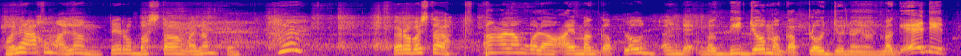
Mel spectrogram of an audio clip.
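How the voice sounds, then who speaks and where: A woman's voice: medium pitch, lively intonation, normal speed, music in the background, rough recording. A woman chatting playfully as she comments on her own mobile gameplay. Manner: playful, chatty, self-talking while playing. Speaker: gaming vlogger.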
